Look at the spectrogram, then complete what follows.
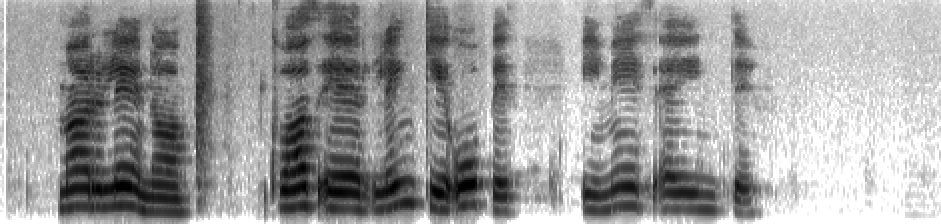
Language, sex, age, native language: Icelandic, male, 13, Icelandic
